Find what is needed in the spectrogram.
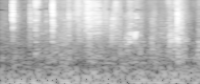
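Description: Bubble wrap crinkling and rustling in irregular bursts as it is folded and pulled tight around a small item by hand.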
